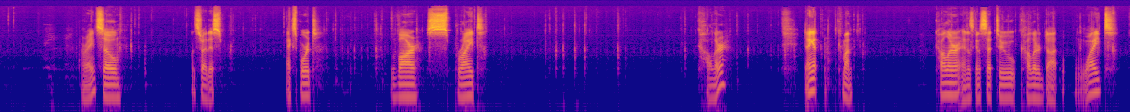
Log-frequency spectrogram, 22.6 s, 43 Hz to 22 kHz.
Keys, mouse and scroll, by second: 2.3 Return, 2.6 Up, 4.5-17.8 typing, 11.6-14.9 shift+drag, 11.8 shift+middle click, 12.6 middle click, 18.9-22.6 drag, 18.9-22.6 typing, 19.6 shift+middle click, 20.9 shift+middle click.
